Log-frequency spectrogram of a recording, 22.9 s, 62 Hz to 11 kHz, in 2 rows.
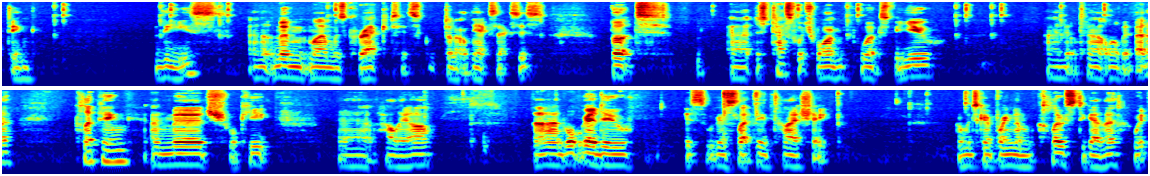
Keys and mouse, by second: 5.4-8.0 middle drag, 8.0-11.8 drag, 11.8 middle click, 18.7 a, 19.0 a, 20.7-22.1 drag.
